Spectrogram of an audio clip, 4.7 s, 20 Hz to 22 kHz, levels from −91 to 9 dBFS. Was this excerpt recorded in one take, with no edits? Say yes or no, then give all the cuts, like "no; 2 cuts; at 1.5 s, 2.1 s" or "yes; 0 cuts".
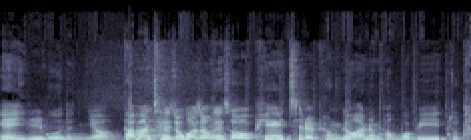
no; 1 cut; at 1.1 s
